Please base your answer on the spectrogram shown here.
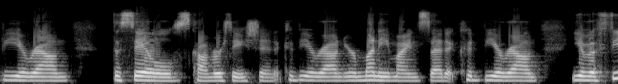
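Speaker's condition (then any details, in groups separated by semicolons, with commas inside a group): No condition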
